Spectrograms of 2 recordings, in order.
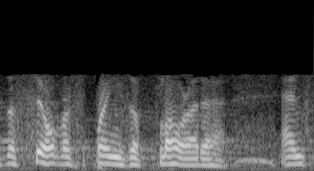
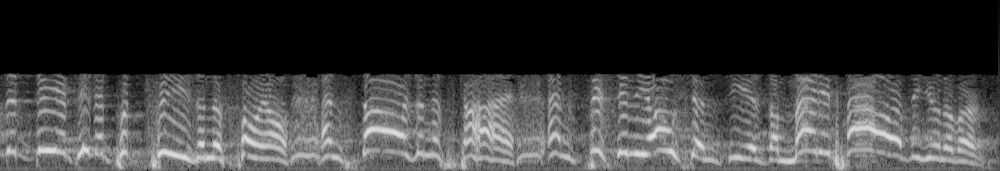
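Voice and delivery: preaching at full force; 7 semitones higher than usual. Acted. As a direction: shout the glory to the whole congregation. Preaching climax, shouted proclamation.

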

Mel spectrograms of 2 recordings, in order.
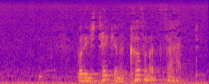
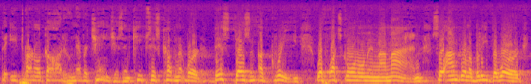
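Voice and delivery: ordinary talk

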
